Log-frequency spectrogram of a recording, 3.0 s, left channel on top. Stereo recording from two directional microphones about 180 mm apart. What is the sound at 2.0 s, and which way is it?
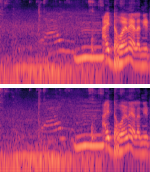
Speech, 10° right (ahead or behind).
